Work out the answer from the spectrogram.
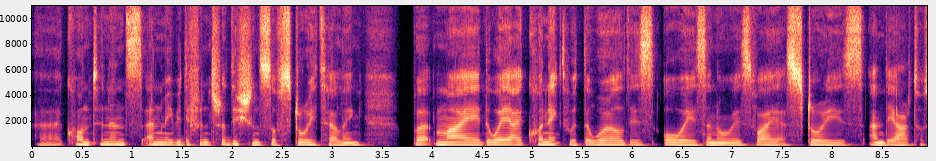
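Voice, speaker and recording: A middle-aged woman who grew up in Turkey, speaking English as a later language and answering questions at an unhurried, reflective pace. Her voice sits a little low, and she pauses and restarts as she searches for the words. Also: darkish tone. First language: Turkish. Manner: thoughtful, searching, with frequent fillers and restarts. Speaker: novelist guest.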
